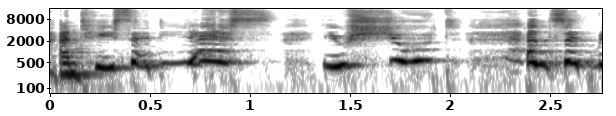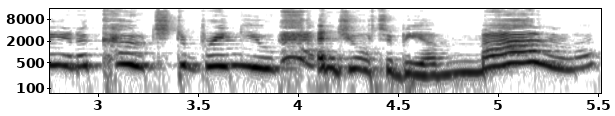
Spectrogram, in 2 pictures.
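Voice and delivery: put-on high, bright little girl. A narrator's reading. Little sister telling her brother the news, high child voice. Fan, child, retold speech.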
